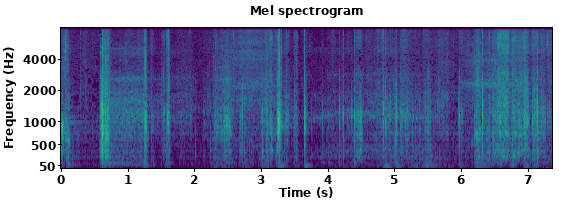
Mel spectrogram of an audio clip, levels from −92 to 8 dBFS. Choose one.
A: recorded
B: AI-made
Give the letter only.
A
